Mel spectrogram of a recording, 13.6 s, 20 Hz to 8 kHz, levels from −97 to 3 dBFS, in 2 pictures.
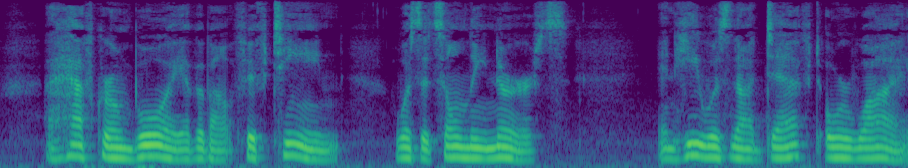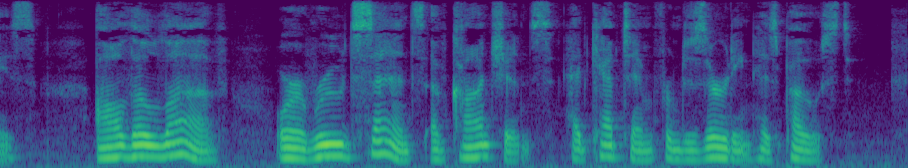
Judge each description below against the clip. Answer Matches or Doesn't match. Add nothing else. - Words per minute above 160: Doesn't match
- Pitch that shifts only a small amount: Doesn't match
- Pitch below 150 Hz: Matches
